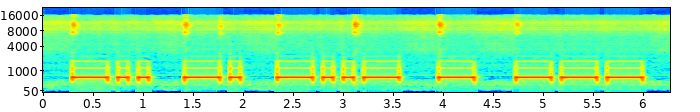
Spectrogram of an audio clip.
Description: Morse code, heard as a keyed tone, about 12 wpm, 600 Hz. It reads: DNXTO
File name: 8 bis lezione cw 2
